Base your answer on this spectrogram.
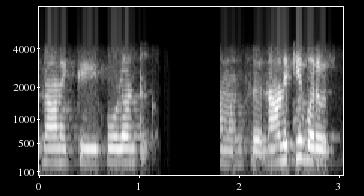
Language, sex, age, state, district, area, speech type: Tamil, female, 30-45, Tamil Nadu, Dharmapuri, rural, conversation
